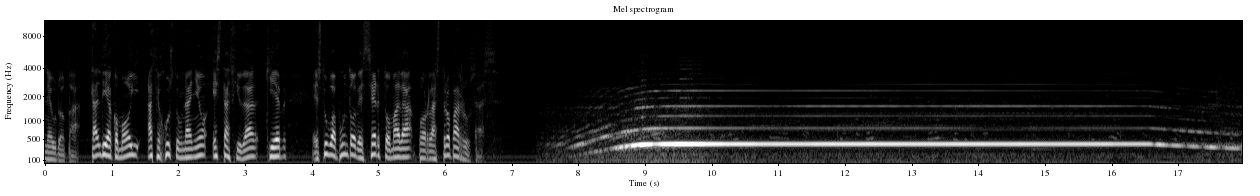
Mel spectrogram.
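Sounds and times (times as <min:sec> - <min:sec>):
speech: 0:00.0 - 0:06.9
air raid siren wailing: 0:07.4 - 0:17.9.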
